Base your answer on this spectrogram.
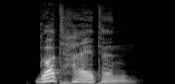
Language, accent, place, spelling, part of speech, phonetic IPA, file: German, Germany, Berlin, Gottheiten, noun, [ˈɡɔthaɪ̯tn̩], De-Gottheiten.ogg
- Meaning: plural of Gottheit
